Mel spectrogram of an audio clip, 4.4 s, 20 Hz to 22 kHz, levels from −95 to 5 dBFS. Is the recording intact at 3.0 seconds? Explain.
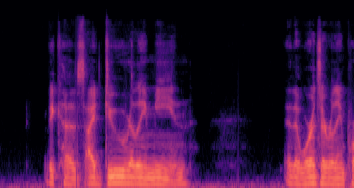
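No. Just after "I do really mean", at about 2.97 s, there is a gap at a join of encoded pieces: a 16 ms hole of silence with edges smeared by the codec. The speech was encoded in separate pieces and joined without trimming, so each piece's encoder start delay and final-frame padding remain. Gaps like this recur every 2.0 s. Unlike a dropout, the speech resumes exactly where it stopped, with nothing lost.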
